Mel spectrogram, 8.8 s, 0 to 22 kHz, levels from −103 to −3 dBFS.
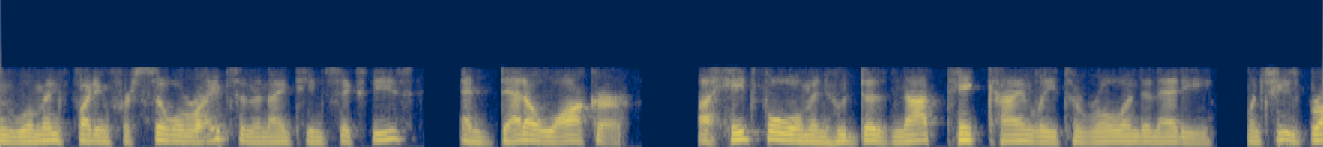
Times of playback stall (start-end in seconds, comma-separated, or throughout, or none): none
